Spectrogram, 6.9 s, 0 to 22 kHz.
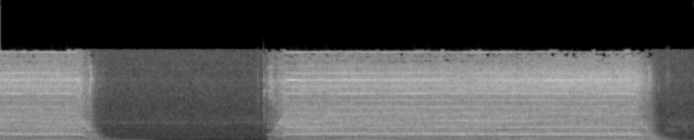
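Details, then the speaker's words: PM-940 CNC mill X axis, 4.5 Nm (640 oz) closed-loop stepper at 60 VAC, rapid at 250 in/min: harsh screeching howl as stepper loses steps then recovers without faulting; 300 in/min also struggled. "when you hear that howling noise that means that the stepper is losing steps but it got back on track"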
